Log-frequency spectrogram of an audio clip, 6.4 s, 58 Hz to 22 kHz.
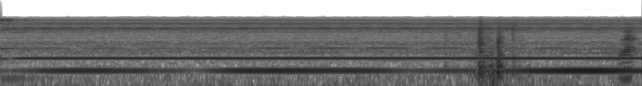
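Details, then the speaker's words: Higher-quality 3.0 kW water-cooled Chinese spindle with better bearings stepped from 6,000 to 12,000, 18,000 and 24,000 rpm, ending in a steady, smooth, pure whine near 400 Hz at full speed with no rattle. "so starting with 6,000 that's 6,000 now going to 12,000 now 18,000 and finally 24,000"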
